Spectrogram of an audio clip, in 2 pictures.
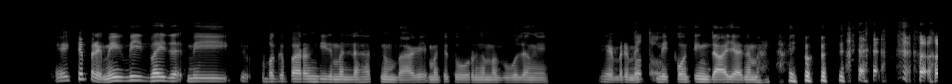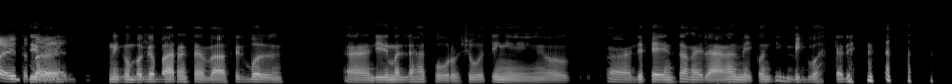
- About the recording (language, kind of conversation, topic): Filipino, unstructured, Sino ang pinakamalaking inspirasyon mo sa pag-abot ng mga pangarap mo?
- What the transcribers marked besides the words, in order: laugh; laughing while speaking: "tayo"; laugh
